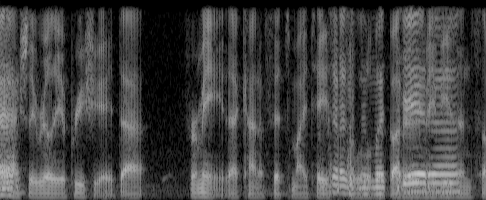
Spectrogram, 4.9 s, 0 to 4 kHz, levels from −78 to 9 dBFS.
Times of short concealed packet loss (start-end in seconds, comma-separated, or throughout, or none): none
